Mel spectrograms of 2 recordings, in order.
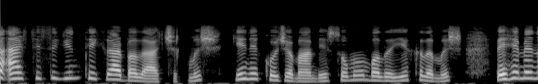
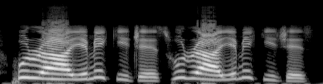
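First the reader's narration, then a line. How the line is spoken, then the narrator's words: Shouting. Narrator (Turkish): diye bağırarak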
